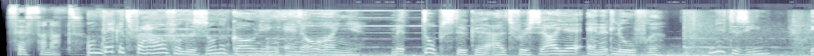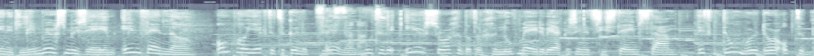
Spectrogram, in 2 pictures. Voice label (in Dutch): DUTCH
